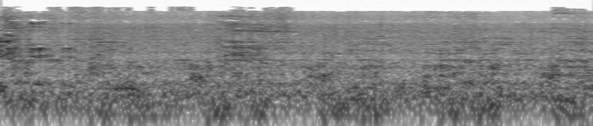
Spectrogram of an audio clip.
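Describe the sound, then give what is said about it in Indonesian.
A PT KAI train rumbles past, a loud, steady roar of wheels and carriages that fills the whole few seconds without letting up. “Ada kereta lewat, Bos.”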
